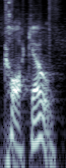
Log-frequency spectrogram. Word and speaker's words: cocoa: So we do spell it more similarly to what uh PI said, but uh I know it's like Coco, right? Cuz you don't really pronounce the A even in English, I think.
